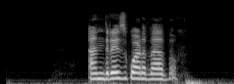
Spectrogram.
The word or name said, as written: Andres Guardado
